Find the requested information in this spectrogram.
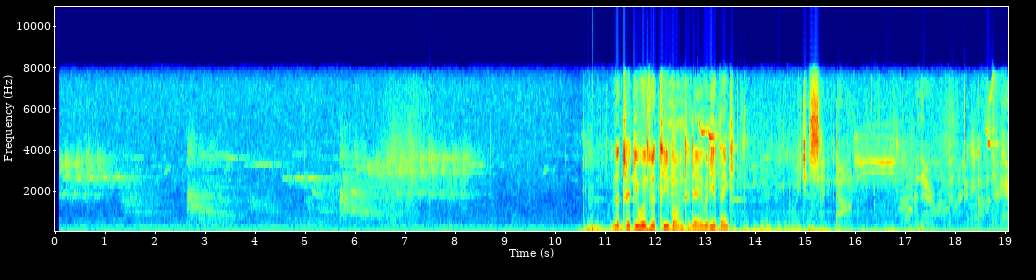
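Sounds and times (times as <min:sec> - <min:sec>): turkey gobbling: 0:02.6 - 0:03.6, 0:05.3 - 0:06.8.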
